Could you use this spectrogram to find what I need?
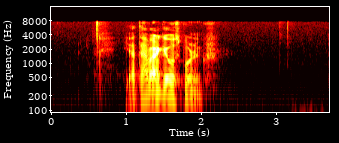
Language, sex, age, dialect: Faroese, male, 15-35, Norðurstreymoy/Eysturoy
